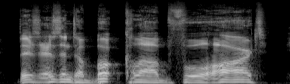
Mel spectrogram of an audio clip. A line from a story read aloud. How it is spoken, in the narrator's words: roars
